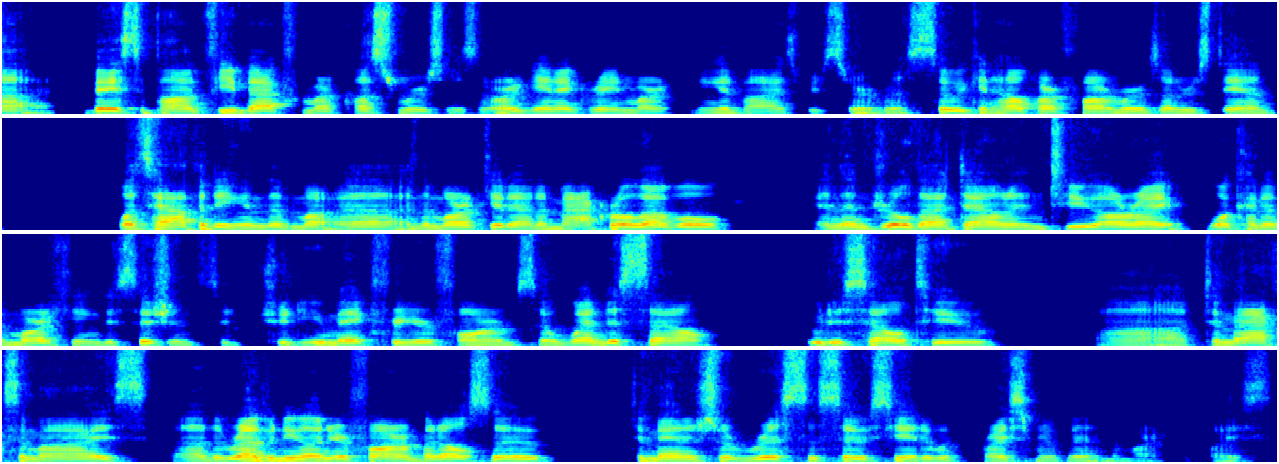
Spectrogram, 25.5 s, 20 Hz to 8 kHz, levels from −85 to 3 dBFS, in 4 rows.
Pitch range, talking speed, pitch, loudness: 95-105 Hz, 190 wpm, 100 Hz, -30 LUFS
